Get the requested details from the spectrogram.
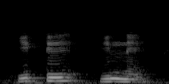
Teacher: நாவின் நுனி அன்னத்தின் நுனி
